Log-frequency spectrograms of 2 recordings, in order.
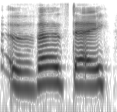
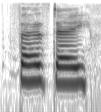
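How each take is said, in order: First: The th is voiced, with throat vibration. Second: The th is unvoiced, with only air. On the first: The speaker calls it wrong. "that's the voice sound" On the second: The speaker calls it right. "just the air coming between your top teeth and your tongue"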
